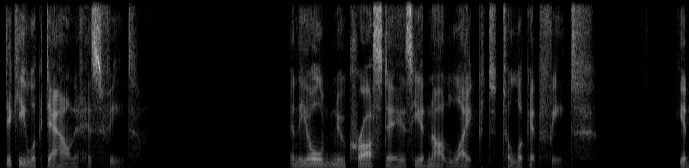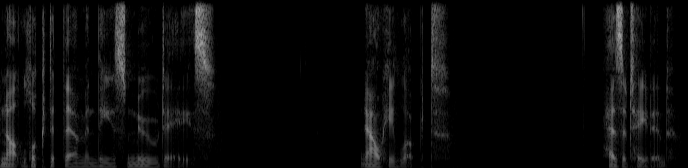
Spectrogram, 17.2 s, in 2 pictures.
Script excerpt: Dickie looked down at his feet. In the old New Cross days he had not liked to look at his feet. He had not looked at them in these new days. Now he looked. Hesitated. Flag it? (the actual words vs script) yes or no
yes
